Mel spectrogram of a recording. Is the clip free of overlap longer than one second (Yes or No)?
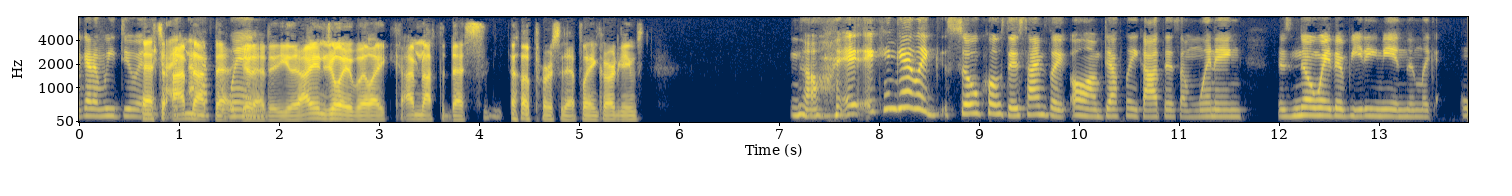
No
